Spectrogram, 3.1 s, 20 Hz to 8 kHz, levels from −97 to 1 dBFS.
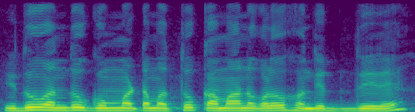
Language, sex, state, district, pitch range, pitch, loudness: Kannada, male, Karnataka, Bidar, 155-175 Hz, 165 Hz, -13 LUFS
